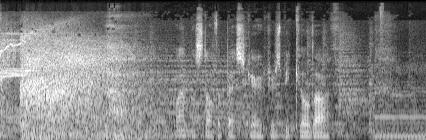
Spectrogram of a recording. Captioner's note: sigh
